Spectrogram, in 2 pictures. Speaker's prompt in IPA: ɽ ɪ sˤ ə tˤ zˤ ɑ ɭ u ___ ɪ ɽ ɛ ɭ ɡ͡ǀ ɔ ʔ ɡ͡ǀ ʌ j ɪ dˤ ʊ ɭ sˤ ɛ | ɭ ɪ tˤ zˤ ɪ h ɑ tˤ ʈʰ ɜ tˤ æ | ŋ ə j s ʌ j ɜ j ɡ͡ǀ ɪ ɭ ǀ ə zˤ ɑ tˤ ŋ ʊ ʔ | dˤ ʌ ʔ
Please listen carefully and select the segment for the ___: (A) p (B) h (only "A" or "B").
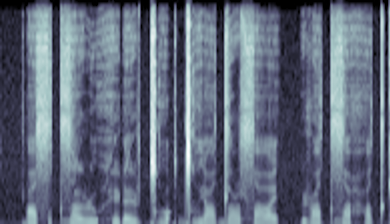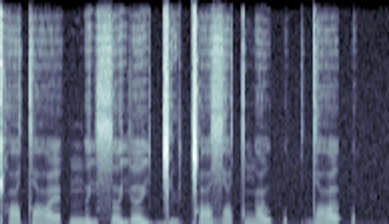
B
